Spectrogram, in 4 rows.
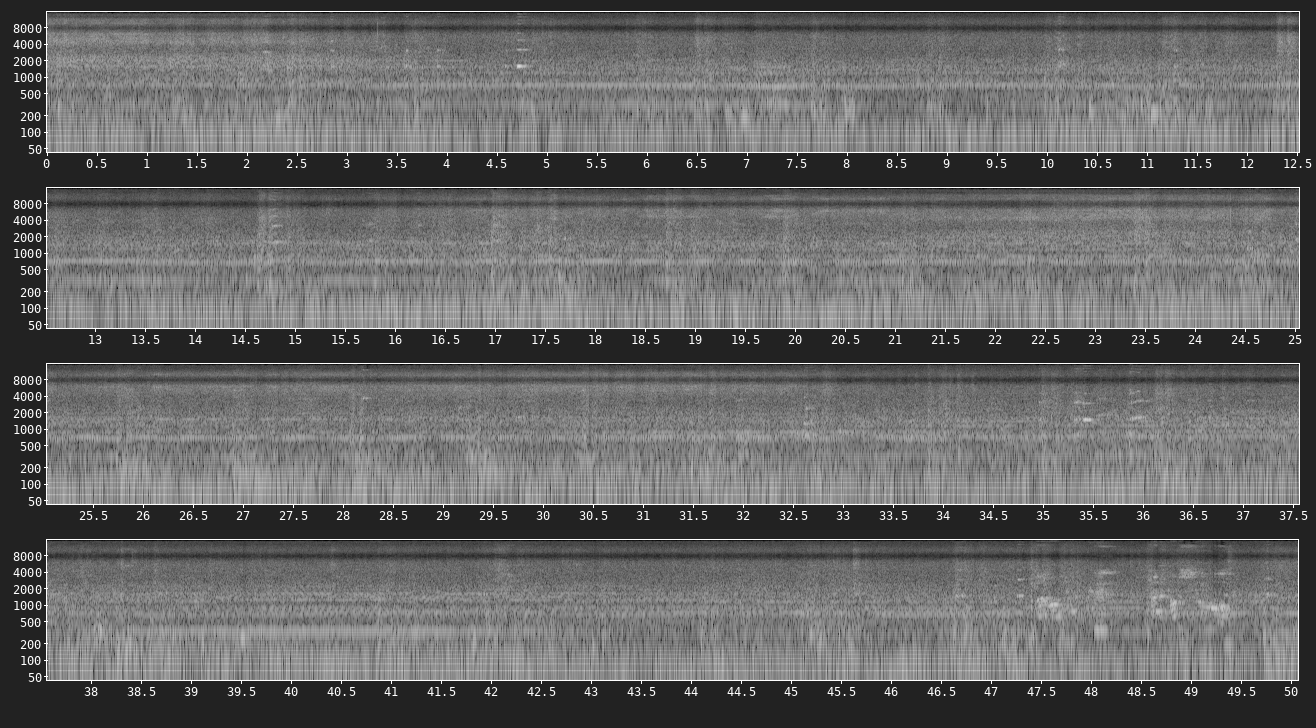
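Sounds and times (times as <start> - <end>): train wheels and car body rumbling: 0.0 - 50.0
steady hum: 17.8 - 49.7.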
